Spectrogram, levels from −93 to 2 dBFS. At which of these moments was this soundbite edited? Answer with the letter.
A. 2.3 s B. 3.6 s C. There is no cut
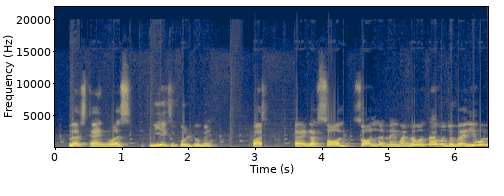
B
